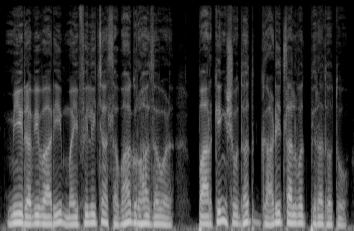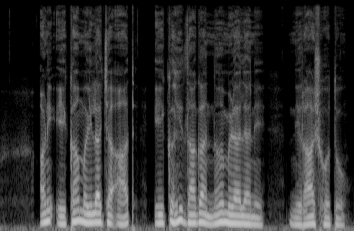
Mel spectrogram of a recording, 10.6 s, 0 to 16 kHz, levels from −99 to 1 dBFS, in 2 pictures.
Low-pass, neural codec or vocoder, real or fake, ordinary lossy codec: 14.4 kHz; none; real; none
